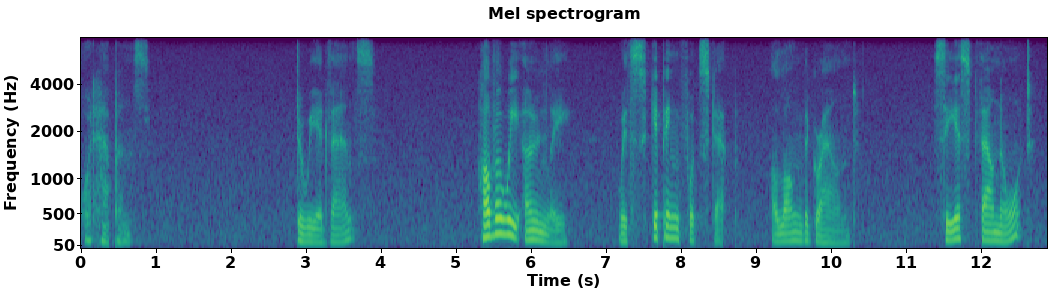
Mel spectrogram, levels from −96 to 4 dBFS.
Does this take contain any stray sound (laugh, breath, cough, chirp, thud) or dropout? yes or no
no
